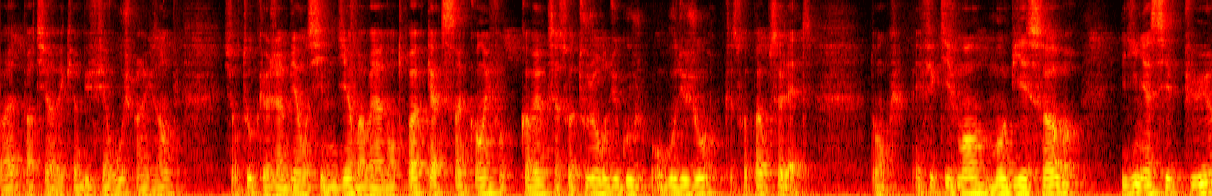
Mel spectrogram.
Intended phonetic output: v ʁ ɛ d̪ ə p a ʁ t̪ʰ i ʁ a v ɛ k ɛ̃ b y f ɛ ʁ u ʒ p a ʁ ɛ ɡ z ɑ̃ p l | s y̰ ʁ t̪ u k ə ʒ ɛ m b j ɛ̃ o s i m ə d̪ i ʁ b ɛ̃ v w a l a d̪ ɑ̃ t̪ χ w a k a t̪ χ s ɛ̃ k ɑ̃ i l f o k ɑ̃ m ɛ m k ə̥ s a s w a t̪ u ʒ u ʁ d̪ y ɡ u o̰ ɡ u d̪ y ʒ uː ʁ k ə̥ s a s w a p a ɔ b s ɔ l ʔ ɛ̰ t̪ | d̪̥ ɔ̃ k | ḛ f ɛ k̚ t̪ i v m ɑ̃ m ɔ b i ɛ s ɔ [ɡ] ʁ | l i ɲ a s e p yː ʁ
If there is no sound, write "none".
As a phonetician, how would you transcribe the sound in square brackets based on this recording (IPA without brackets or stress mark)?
b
